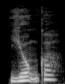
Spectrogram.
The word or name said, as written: junker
